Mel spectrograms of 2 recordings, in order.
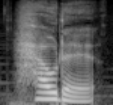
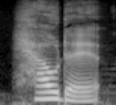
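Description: First: "Do you" is weakened and blended into one syllable. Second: The same.

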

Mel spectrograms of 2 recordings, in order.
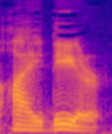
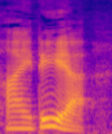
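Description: First: The word ends with an added r sound. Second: The word ends without any r sound. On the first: The speaker calls it wrong. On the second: The speaker calls it right.

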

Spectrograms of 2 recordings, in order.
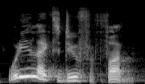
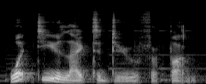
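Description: First: It is said at normal speed. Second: It is said slowly.

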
